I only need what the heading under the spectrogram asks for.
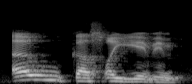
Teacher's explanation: او میں شروع میں حمزہ ہے، اس کا مخرج قص حلق ہے، یعنی سینہ کی طرف والا حصہ۔ او میں واو جو ہے واو لین ہے، اس کا مخرج دونوں ہونٹوں کا گول کرنا ہے، یعنی او نہ ہو او ہو۔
